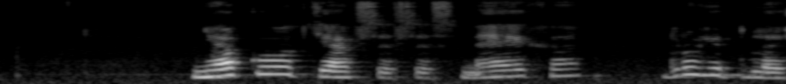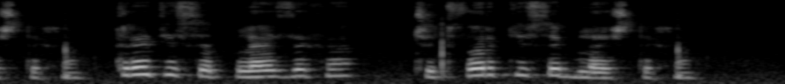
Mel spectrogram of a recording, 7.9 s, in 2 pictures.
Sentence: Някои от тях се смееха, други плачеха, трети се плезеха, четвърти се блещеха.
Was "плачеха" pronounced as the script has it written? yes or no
no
